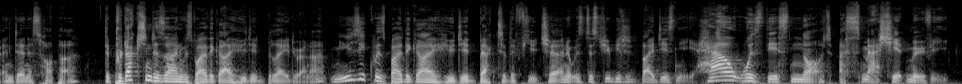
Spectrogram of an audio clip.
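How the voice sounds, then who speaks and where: A man co-hosting a podcast, explaining film history conversationally in long, run-on thoughts. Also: on the low side. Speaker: podcast co-host.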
